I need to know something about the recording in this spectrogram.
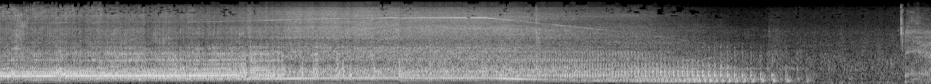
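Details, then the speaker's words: Earthwise GS70015 15 amp electric wood chipper/shredder, rated for branches up to 1.75 in, running normally while chipping sticks: loud steady motor whine, about leaf-blower loudness, with crackling chatter as twigs feed through, pitch sagging on spin-down. "Now, this thing is pretty darn loud. It's about as loud as like a pretty decent sized leaf blower."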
